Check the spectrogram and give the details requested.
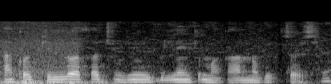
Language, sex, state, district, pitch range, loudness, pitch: Gujarati, male, Gujarat, Gandhinagar, 100-115 Hz, -19 LUFS, 110 Hz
